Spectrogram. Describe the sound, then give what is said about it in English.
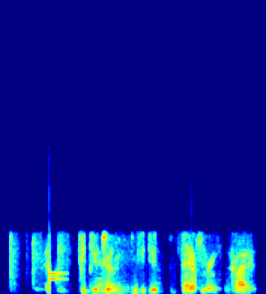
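Telephone keypad dialing tones on a Monday night conference call, a string of short, steady electronic beeps at mid pitch, sounding over a voice talking on a narrow, phone-quality line. “Can you turn those tones off”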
